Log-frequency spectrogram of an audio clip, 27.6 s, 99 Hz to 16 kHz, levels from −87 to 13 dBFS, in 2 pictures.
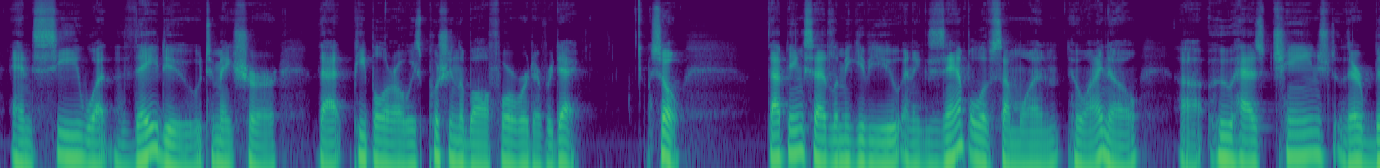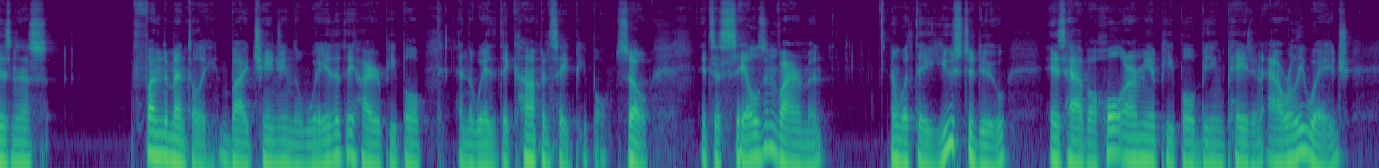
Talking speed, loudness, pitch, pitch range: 170 wpm, -23 LUFS, 115 Hz, 105-130 Hz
